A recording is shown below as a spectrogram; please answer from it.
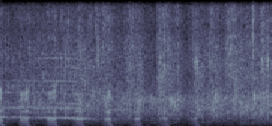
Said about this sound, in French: et vous pouvez les applaudir.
